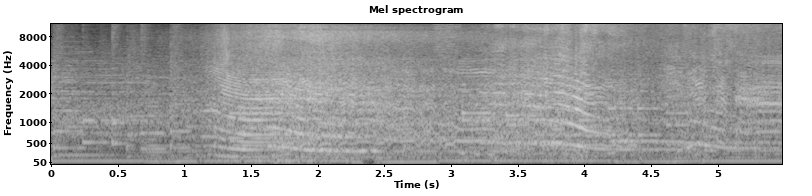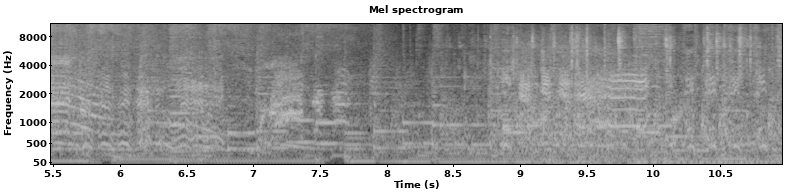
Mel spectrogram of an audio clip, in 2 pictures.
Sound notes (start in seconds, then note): 8.8 laughing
